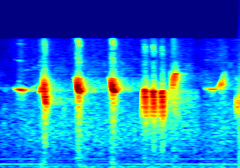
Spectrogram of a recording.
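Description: A bird chirping: short, sharp chirps about three a second, with a quick run of notes about one and a half seconds in.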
